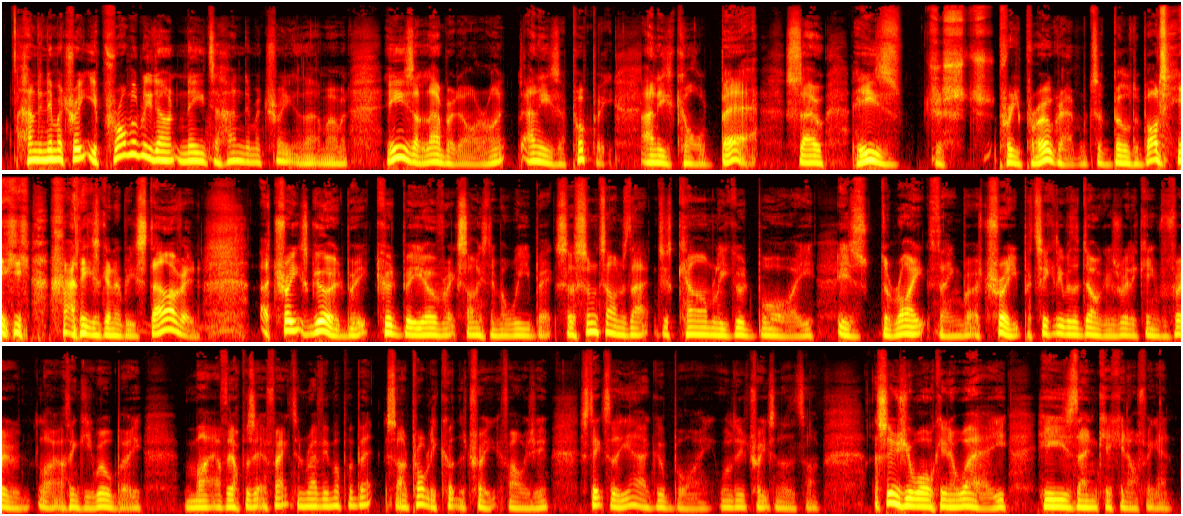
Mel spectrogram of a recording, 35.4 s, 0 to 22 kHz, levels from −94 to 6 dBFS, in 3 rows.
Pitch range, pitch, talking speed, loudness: 110-140 Hz, 125 Hz, 215 wpm, -21 LUFS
